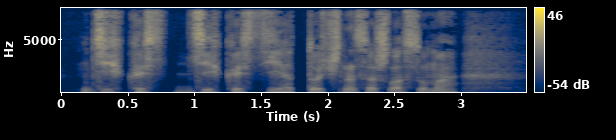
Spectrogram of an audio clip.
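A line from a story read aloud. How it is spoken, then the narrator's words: Inner groan. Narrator (Russian): Мысленно простонала Галя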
